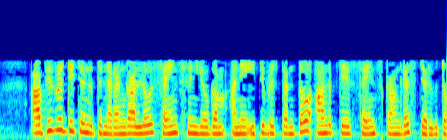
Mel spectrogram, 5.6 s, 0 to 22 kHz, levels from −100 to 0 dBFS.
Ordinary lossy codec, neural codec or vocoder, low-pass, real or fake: none; none; 3.6 kHz; real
